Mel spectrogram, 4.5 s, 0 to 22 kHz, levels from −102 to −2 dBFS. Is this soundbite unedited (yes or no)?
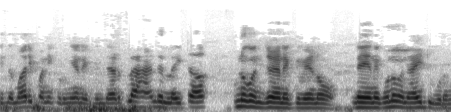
yes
